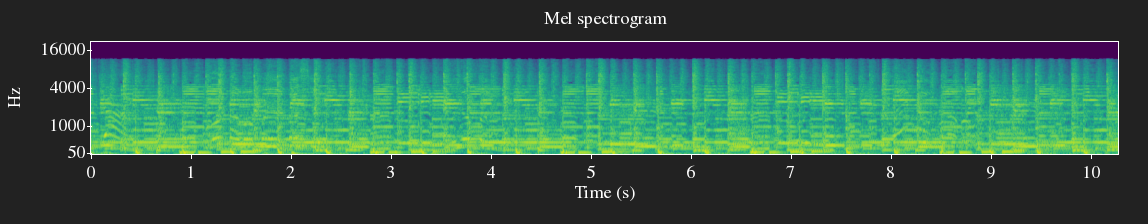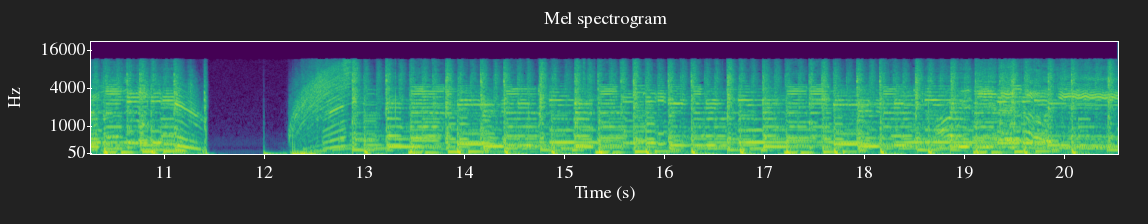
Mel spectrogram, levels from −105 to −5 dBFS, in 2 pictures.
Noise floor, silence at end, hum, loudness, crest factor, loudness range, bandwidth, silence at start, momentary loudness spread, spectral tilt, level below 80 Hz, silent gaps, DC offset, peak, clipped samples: -61 dBFS; 0 s; none; -16 LUFS; 16 dB; 3 LU; 12 kHz; 0 s; 3 LU; -4 dB/octave; -26 dBFS; none; under 0.1%; 0 dBFS; under 0.1%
